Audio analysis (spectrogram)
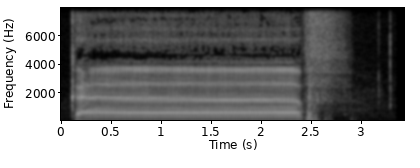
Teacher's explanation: زبان کی جڑ اور اوپر کے قدرے سخت تالو سے ادا ہوتا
